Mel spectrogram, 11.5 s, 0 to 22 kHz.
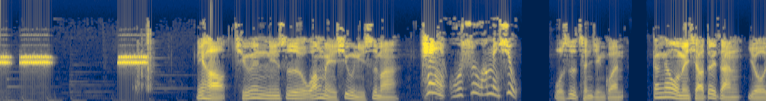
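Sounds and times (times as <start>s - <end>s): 
telephone ringing at home with electronic ringtone: 0.0s - 0.8s, 1.8s - 2.4s
speech: 3.0s - 11.4s.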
